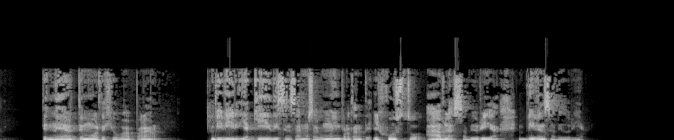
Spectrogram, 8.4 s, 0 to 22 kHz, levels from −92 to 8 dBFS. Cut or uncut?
cut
